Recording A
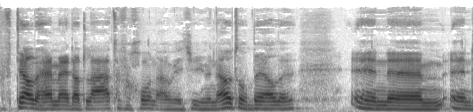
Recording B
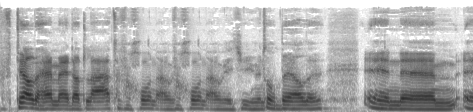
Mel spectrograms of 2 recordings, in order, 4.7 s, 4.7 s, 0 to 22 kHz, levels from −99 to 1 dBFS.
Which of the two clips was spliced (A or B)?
B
